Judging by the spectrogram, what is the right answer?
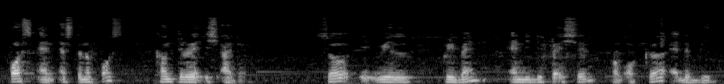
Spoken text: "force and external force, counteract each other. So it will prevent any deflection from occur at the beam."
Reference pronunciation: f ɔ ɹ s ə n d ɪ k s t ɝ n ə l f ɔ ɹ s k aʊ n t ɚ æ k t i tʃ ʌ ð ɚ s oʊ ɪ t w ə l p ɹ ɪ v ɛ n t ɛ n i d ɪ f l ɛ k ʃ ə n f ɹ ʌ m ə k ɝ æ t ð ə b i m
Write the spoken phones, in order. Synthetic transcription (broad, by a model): f ɔ s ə n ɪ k s t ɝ n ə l f ɔ s k aʊ n t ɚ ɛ t i tʃ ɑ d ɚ s oʊ ɪ t w ə l p ɹ ɪ v ɛ n t ɛ n i d ɪ f l ɛ k ʃ ə n f ɹ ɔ m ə k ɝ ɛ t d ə b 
